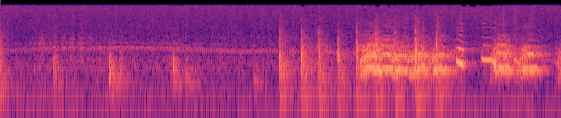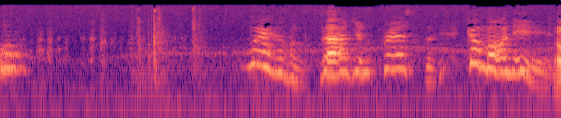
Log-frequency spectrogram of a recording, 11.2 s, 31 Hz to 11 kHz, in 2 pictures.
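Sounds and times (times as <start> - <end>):
knocks: 0.0 - 4.6
big gray lead dog panting heavily at a cabin door: 5.7 - 7.1
faint sustained tone: 7.2 - 11.2
speech: 8.9 - 11.2.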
